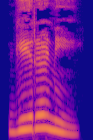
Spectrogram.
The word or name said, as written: ಕಿರಾಣಿ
